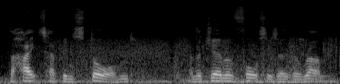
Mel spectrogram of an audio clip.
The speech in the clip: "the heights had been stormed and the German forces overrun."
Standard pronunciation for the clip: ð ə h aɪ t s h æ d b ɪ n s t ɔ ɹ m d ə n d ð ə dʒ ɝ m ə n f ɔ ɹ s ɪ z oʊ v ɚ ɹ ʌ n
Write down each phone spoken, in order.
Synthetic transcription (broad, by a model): ð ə h aɪ t s h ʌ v b ɪ n s t ɔ ɹ m d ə n ð ə dʒ ɝ m ə n f ɔ ɹ s ɪ z oʊ v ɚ ɹ ʌ n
